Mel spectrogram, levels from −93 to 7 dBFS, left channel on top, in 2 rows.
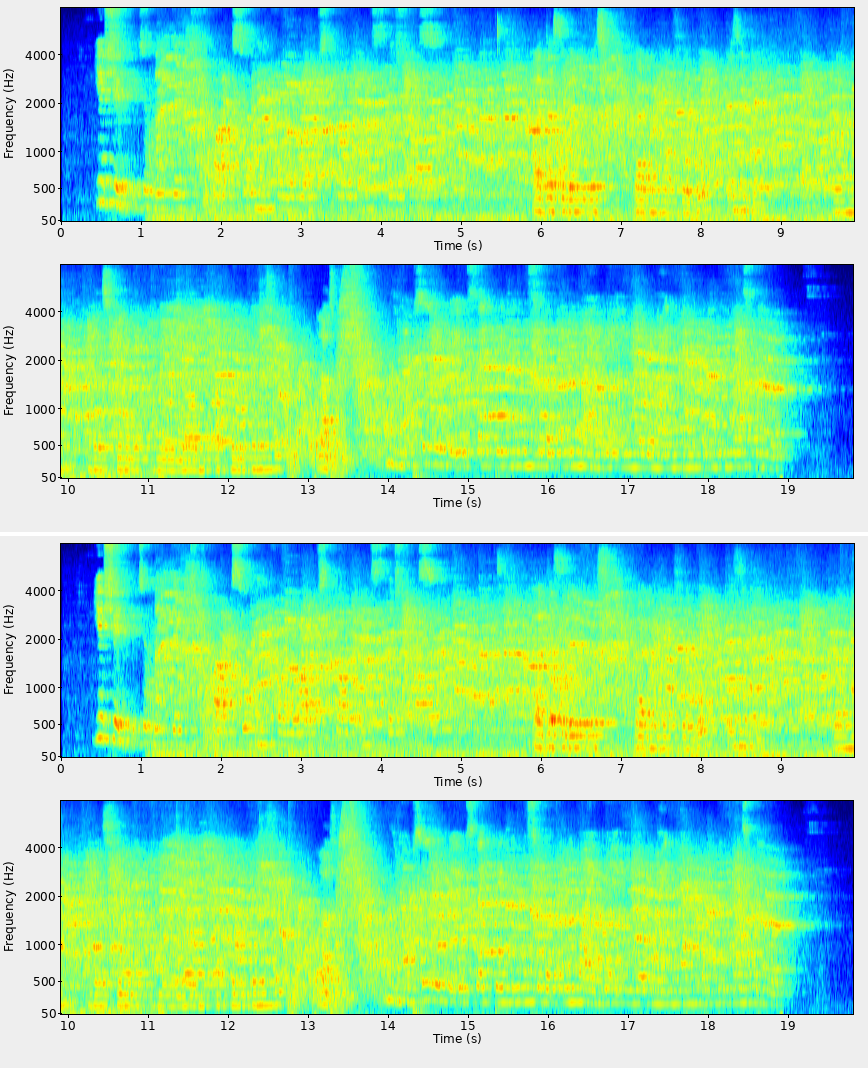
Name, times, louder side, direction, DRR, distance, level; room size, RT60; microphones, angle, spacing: voice 1, 0.4-4.7 13.9-18.9, right 2 dB, 70° right, -2 dB, 0.6 m, -27 dB
sound 1, 1.0-11.2, right 1 dB, 15° left, 1.5 m, -32 dB
sound 2, 1.2-18.9, equal, 30° right, 0.6 m, -24 dB
voice 2, 5.9-6.8 7.1-8.7 9.1-9.2 9.6-12.7 13.0-13.7, equal, 35° left, -3 dB, 0.4 m, -24 dB
3.5 x 2.1 x 2.2 m, 0.96 s
head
